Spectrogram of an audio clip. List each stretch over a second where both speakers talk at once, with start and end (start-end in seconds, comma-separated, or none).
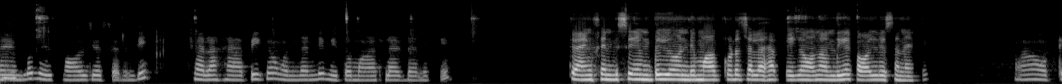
none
